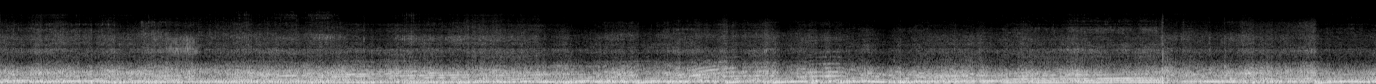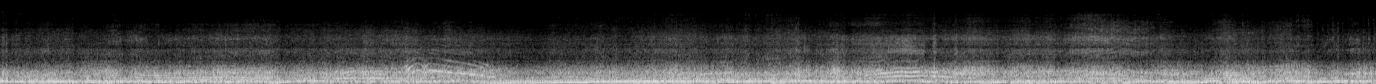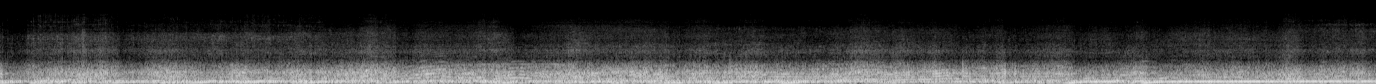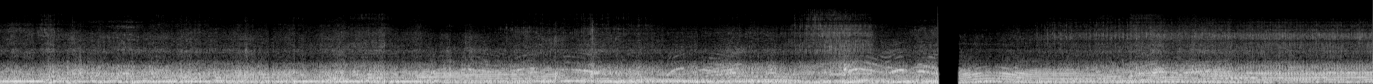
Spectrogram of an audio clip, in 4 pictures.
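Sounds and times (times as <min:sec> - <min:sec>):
car engine revving: 0:00.0 - 0:55.0
other car engines: 0:00.0 - 0:55.0.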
